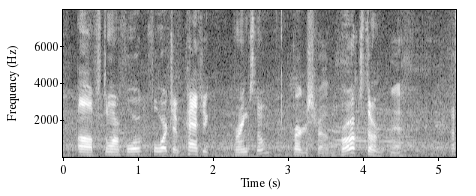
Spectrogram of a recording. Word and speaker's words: Bergstrom: Bergstrom. Yeah. I spelled it right, I didn't say it right. Bergstrom.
